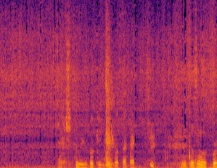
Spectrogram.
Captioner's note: laughs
